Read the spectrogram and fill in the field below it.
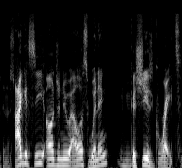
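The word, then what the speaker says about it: Aunjanue Ellis: Can you pronounce her name by chance? Ingenue Ellis?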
